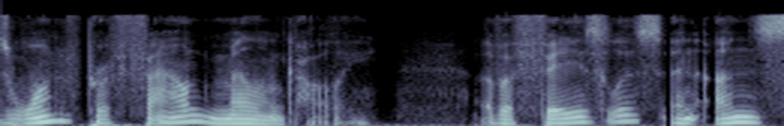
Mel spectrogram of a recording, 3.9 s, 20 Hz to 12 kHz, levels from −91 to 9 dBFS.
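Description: Unconcealed Bluetooth headset packet loss at 1.45 to 1.48 s and again at 3.32 to 3.34 s: each time the speech drops out for about 22.5 ms, which fits three consecutive 7.5 ms mSBC frames failing to arrive from the headset. Nothing fills the gap, so silence or an idle pattern replaces the missing audio. Each hole has hard edges as the speech cuts off and resumes. The wideband mSBC link itself carries the speech with only light grainy codec texture.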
